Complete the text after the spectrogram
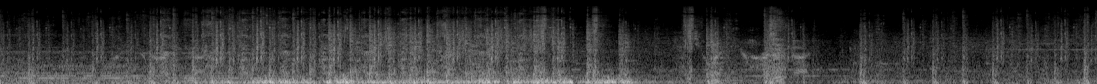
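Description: Footsteps thud quickly on metal walkways.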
